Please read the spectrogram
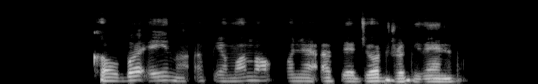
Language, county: Lithuanian, Šiauliai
